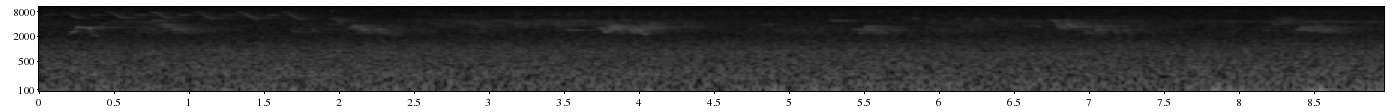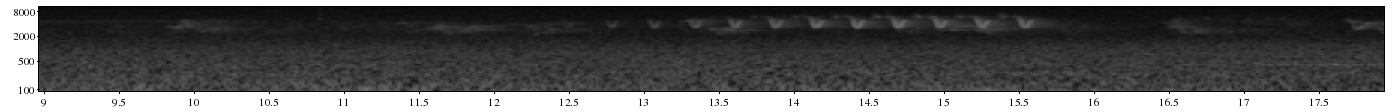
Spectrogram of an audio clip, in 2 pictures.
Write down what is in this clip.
Black-and-white Warbler, Red-eyed Vireo, Ovenbird, Eastern Wood-Pewee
